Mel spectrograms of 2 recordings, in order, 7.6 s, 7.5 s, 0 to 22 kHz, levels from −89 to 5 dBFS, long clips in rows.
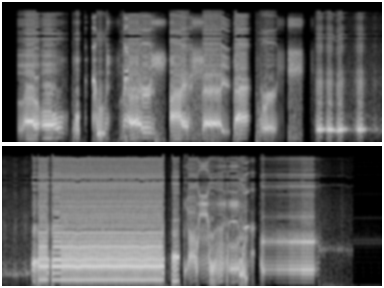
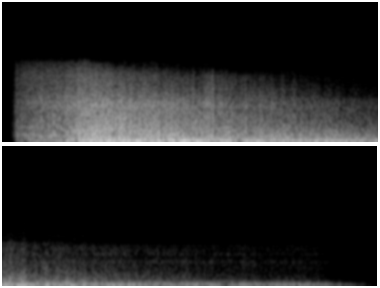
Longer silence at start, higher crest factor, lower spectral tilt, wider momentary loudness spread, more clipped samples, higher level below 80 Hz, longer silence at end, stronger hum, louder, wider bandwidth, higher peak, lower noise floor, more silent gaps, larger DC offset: about the same, 0.15 s vs 0.15 s; second, 12 dB vs 18 dB; second, -2.5 dB/octave vs -9.5 dB/octave; second, 11 LU vs 24 LU; neither; second, -54 dBFS vs -28 dBFS; about the same, 0.65 s vs 0.7 s; neither; first, -14 LUFS vs -26 LUFS; first, 17.5 kHz vs 3.5 kHz; first, -4 dBFS vs -8 dBFS; second, -53 dBFS vs -59 dBFS; neither; neither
